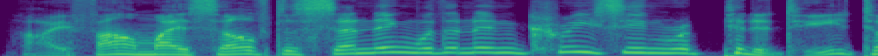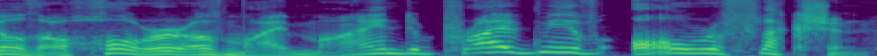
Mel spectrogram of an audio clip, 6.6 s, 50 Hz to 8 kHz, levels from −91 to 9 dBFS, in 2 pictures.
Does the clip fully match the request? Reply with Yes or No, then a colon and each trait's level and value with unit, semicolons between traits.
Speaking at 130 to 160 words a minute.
No: average, 175 wpm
